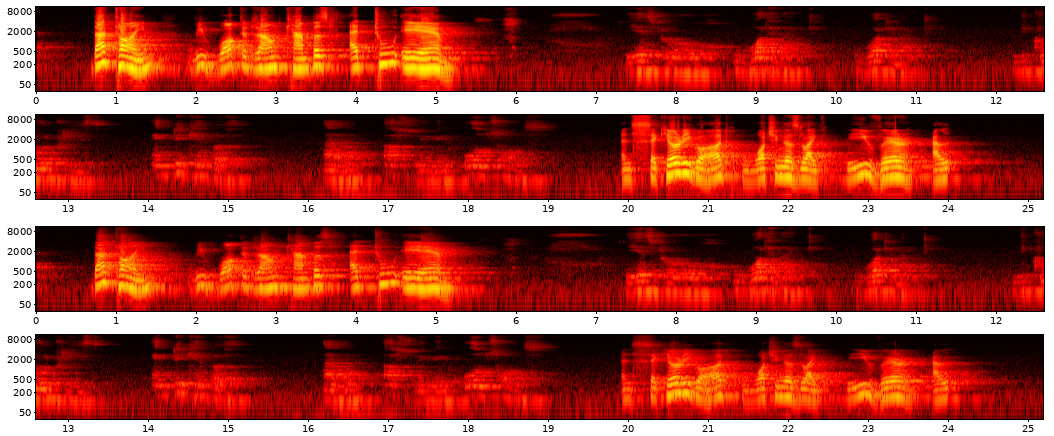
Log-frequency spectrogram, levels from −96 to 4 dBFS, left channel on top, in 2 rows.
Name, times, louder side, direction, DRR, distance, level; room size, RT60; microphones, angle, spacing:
voice 1, 0.7-5.3 19.9-24.0, left 7 dB, 65° left, 0.3 m, -31 dB
voice 2, 6.4-7.0 7.4-9.5 10.2-11.0 12.2-13.4 14.0-15.2 16.2-16.6 16.9-19.0, equal, 75° right, 2.7 m, -53 dB
9.8 x 6.3 x 4.6 m
head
